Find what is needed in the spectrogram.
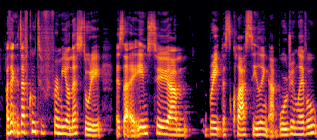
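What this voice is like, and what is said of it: Glaswegian Scottish accent. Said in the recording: “someone with a Glaswegian accent”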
